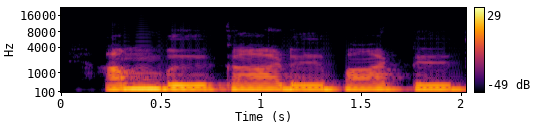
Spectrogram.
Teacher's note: ഒടുവിൽ ഉച്ചരിക്കപ്പെടുന്ന കേന്ദ്രീകൃത സ്വരത്തിന് മലയാളത്തിൽ തമിഴിൽ ഉള്ളതിനെ അപേക്ഷിച്ച് കുറച്ചുകൂടി തുറന്നുള്ള ഒരു നില ഉണ്ട്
